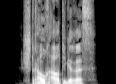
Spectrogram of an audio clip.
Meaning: strong/mixed nominative/accusative neuter singular comparative degree of strauchartig
- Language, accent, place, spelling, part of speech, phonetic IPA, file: German, Germany, Berlin, strauchartigeres, adjective, [ˈʃtʁaʊ̯xˌʔaːɐ̯tɪɡəʁəs], De-strauchartigeres.ogg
